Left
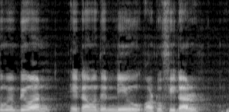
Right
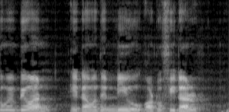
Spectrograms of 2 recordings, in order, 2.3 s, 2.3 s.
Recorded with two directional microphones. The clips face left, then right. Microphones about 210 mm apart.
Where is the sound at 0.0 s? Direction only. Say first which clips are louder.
Left 6 dB; 35° left (ahead or behind).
